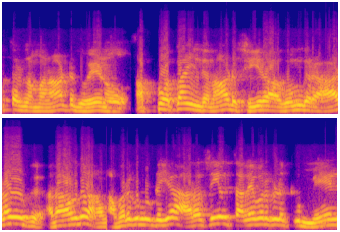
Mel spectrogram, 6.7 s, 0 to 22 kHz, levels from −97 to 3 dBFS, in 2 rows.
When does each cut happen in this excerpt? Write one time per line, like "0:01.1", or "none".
0:01.3
0:04.4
